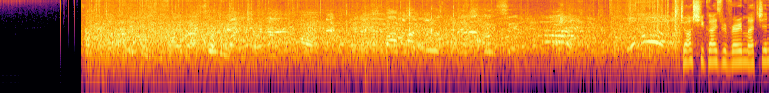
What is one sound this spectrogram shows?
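A crowd chatters loudly nearby.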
